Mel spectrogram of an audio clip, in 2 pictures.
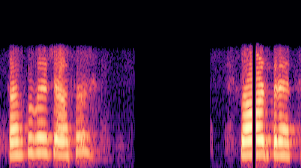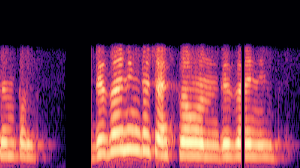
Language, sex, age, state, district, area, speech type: Kashmiri, female, 30-45, Jammu and Kashmir, Bandipora, rural, conversation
